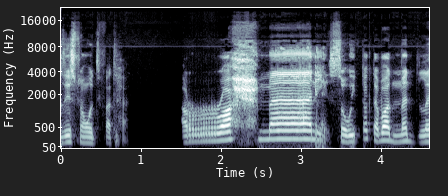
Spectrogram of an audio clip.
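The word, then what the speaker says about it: الرحمن: You have to pronounce it with your mouth closed, curved, and you have to give it the shadda as well, right?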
